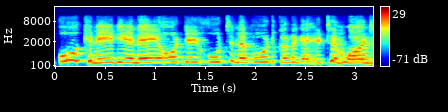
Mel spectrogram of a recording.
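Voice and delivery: very high mock Canadian accent; fake Canadian accent. American teasing a Canadian at a hostel, fake Canadian accent. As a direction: mimic an American badly faking a Canadian accent. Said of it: "anything in a fake Canadian accent".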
